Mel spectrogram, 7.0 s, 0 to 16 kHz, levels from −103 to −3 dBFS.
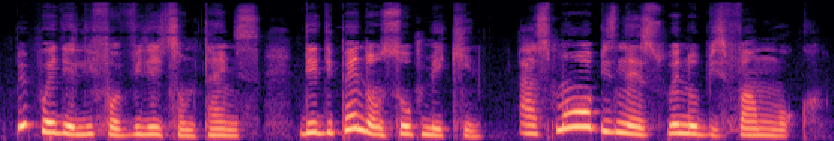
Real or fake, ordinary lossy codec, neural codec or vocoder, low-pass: real; AAC, 48 kbps; none; 14.4 kHz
